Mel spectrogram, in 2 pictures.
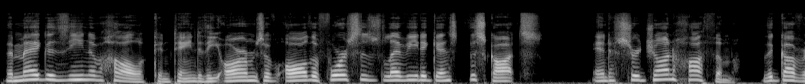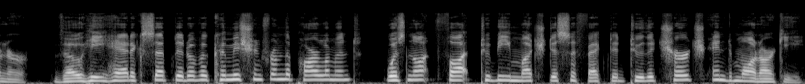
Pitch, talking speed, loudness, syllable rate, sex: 175 Hz, 160 wpm, -18 LUFS, 4.5 syllables/s, male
